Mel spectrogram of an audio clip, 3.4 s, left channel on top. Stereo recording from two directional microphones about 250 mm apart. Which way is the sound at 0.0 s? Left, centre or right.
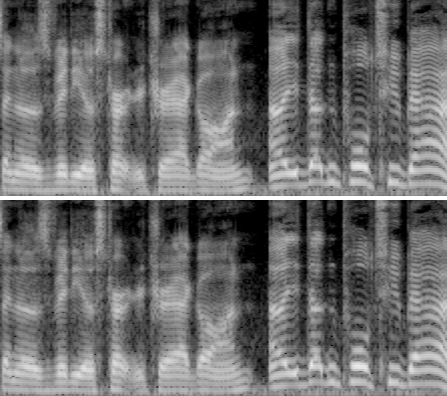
Centre.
